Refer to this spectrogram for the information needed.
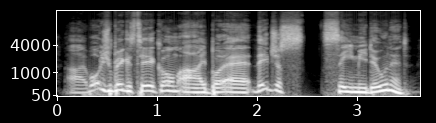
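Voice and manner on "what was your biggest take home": put-on high, teasing child's voice. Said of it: "Like, in that voice".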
